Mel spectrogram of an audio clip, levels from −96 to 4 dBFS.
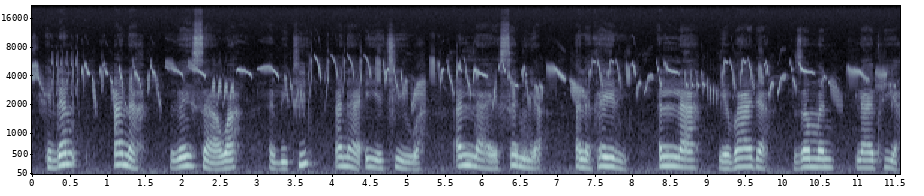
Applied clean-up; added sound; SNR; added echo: none; Bird vocalization, bird call, bird song; 11 dB; none.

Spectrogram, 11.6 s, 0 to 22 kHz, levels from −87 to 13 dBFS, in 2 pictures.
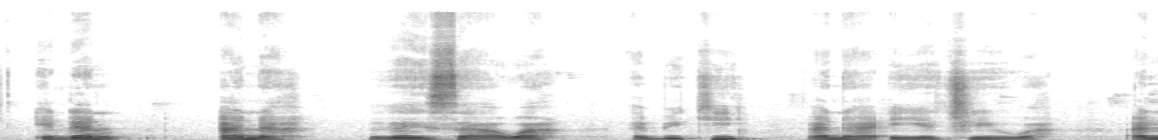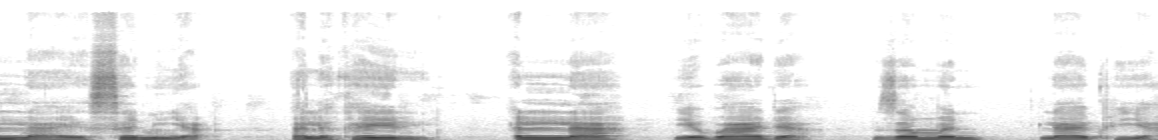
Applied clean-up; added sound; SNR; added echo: none; none; none; none.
